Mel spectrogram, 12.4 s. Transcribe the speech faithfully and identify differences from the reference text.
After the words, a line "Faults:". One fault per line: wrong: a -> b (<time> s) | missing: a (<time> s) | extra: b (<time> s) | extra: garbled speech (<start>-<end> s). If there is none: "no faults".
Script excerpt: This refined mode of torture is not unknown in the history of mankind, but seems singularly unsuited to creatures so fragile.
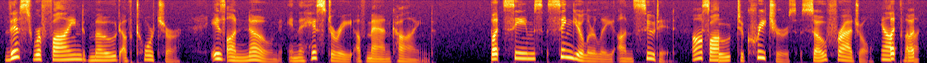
This refined mode of torture is unknown in the history of mankind, but seems singularly unsuited [garbled] to creatures so fragile. [garbled]
Faults:
missing: not (3.0 s)
extra: garbled speech (9.2-9.8 s)
extra: garbled speech (11.7-12.3 s)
